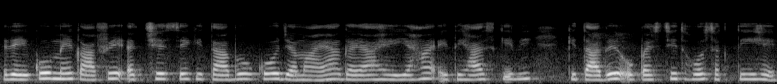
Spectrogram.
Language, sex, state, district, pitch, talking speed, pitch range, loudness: Hindi, female, Madhya Pradesh, Dhar, 235 Hz, 145 wpm, 220-255 Hz, -17 LUFS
